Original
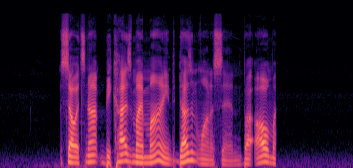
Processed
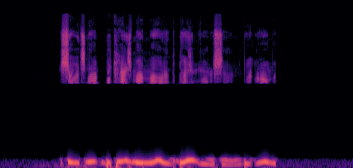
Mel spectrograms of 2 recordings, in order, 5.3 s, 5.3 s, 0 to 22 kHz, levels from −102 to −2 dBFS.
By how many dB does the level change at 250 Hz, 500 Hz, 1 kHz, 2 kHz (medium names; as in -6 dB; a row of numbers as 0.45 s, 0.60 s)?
-9.5 dB, under -40 dB, under -40 dB, under -40 dB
